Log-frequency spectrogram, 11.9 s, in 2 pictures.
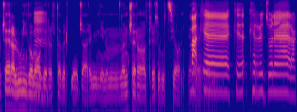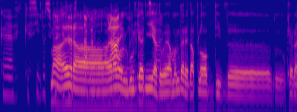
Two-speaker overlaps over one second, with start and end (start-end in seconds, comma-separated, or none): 7.0-9.3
